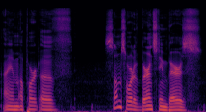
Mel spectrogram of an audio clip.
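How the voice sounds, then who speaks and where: A man's voice: mid-range voice, steady tone, slow pace, smooth, no room sound. A young man with a US West Coast accent, chatting casually on a livestream, thinking aloud and poking fun at himself. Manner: thinking aloud, self-mocking.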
